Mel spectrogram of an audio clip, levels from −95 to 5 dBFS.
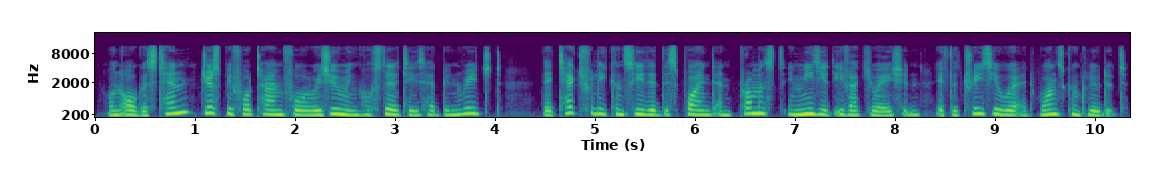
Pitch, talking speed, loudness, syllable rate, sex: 215 Hz, 160 wpm, -16 LUFS, 5.6 syllables/s, female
